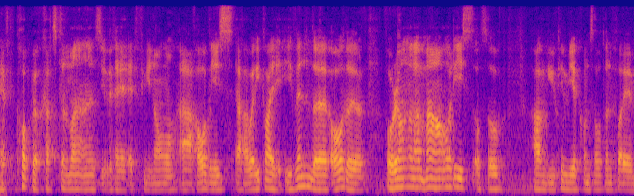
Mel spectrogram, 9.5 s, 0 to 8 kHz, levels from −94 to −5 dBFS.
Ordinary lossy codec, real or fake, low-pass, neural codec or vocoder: MP3, 64 kbps; fake; 7.2 kHz; codec, 16 kHz in and 24 kHz out, 0.6 kbps, FocalCodec, streaming, 4096 codes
